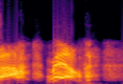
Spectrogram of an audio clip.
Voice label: taking fire friendly, gendermerie male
